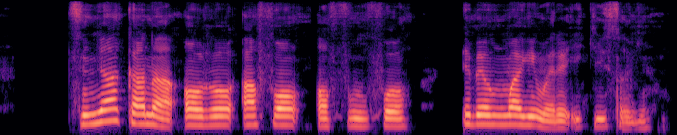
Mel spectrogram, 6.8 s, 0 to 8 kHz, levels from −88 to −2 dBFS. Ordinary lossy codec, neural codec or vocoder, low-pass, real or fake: none; codec, 16 kHz, 4.8 kbps, FACodec; none; fake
